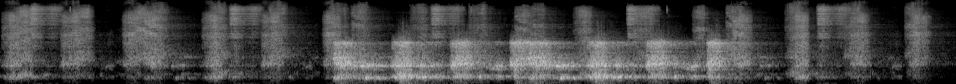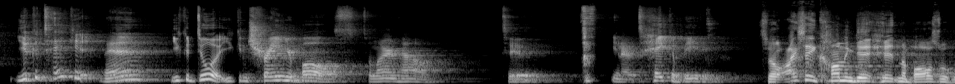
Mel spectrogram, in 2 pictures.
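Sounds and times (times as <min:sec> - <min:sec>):
forceful Qigong breathing in hissing, rasping bursts: 0:00.0 - 0:09.7
speech: 0:09.8 - 0:14.0, 0:14.6 - 0:19.1.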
